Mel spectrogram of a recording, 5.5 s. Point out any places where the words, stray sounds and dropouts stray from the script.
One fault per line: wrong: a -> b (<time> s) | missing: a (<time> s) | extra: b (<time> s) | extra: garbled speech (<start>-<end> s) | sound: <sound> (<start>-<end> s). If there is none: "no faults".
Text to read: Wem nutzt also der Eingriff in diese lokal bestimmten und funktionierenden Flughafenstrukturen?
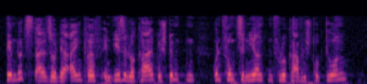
no faults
